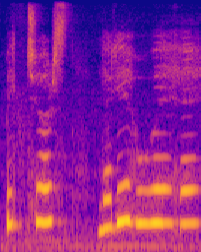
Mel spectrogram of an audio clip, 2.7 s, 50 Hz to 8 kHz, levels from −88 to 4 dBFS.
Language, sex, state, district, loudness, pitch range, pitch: Hindi, female, Madhya Pradesh, Bhopal, -12 LUFS, 385-400 Hz, 390 Hz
